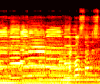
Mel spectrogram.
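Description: Live forró band playing an instrumental passage between sung lines: sustained melody notes over a steady bass, the bass line changing about half a second in.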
